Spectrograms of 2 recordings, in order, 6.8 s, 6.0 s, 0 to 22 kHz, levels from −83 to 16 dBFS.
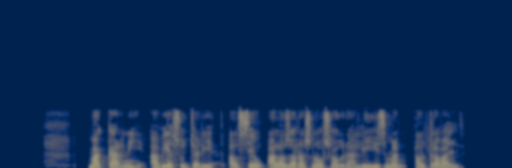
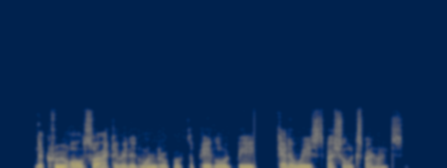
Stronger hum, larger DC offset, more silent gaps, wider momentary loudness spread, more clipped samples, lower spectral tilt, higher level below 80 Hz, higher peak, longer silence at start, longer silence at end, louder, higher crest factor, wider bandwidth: neither; neither; about the same, 1.01-1.16 s, 5.46-5.51 s vs 3.43-3.68 s; second, 6 LU vs 12 LU; neither; second, -4 dB/octave vs -7 dB/octave; about the same, -58 dBFS vs -56 dBFS; about the same, -2 dBFS vs -2 dBFS; first, 0.65 s vs 0.45 s; about the same, 0.7 s vs 0.65 s; second, -23 LUFS vs -18 LUFS; first, 22 dB vs 16 dB; about the same, 8.2 kHz vs 7.6 kHz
